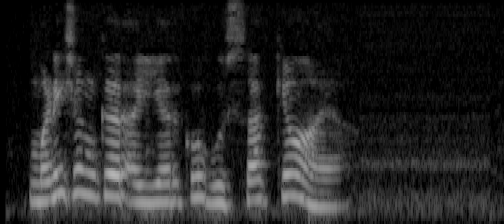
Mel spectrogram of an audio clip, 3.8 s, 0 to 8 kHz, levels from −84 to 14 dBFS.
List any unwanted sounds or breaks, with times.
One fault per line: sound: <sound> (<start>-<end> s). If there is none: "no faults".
no faults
